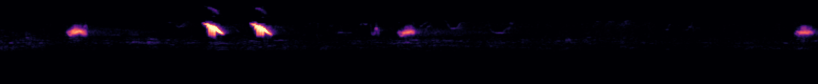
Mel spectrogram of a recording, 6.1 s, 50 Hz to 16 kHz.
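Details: Winter call notes of a common reed bunting at Genk, Boxberg, 2012–2013: six brief, high, thin notes, some slurring downward, given irregularly about half a second to a few seconds apart against quiet background.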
